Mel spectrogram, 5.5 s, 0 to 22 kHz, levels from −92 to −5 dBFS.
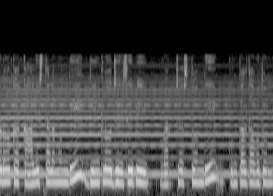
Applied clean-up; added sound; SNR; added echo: none; Bowed string instrument; 9 dB; none.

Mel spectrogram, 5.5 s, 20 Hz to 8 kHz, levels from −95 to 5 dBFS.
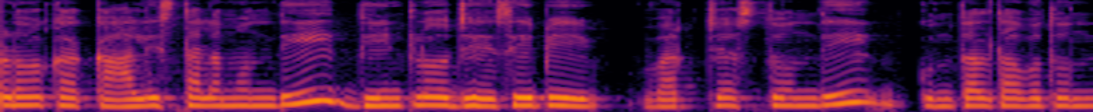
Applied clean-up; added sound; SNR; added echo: none; none; none; none.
